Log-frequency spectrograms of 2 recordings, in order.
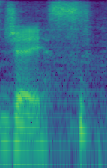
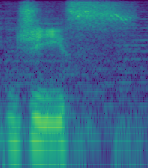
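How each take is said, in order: First: The vowel is an 'ay' sound. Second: The vowel is an 'ee' sound. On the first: This is the name as used in the English dub. "I was raised in the nineties on the English dub. It's Jace" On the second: This is the technically correct original name. "it's like J E E C E"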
